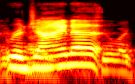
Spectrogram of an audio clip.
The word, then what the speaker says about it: Regina: know it was in Regina Canada yes that's how you say it Regina Saskatchewan whether it was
